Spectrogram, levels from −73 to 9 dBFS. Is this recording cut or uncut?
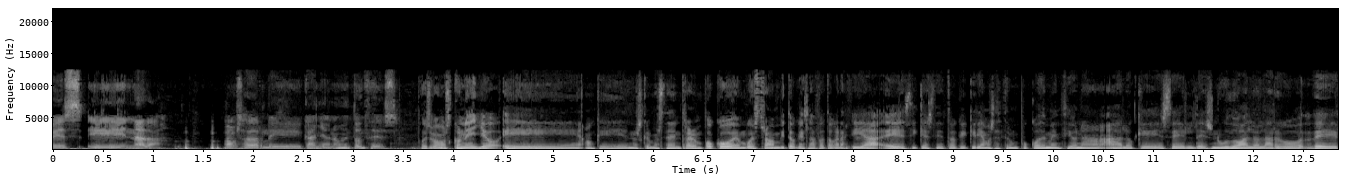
uncut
